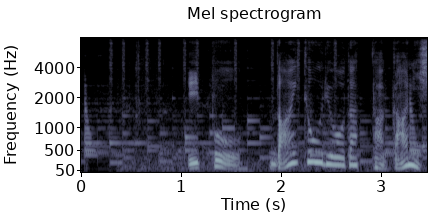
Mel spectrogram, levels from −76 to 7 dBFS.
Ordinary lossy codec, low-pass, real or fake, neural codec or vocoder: none; none; real; none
